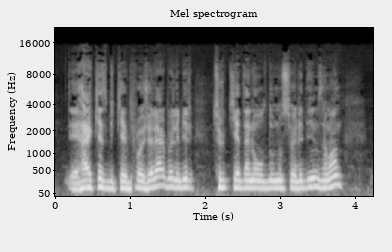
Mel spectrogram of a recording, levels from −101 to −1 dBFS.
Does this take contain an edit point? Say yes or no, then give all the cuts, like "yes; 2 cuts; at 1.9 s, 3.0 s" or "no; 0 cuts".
yes; 1 cut; at 1.0 s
